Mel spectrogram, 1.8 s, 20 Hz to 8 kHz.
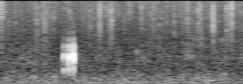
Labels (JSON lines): {"label": "biophony, damselfish", "recorder": "SoundTrap 500"}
